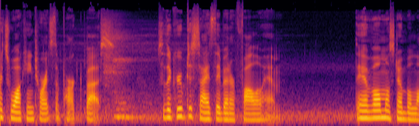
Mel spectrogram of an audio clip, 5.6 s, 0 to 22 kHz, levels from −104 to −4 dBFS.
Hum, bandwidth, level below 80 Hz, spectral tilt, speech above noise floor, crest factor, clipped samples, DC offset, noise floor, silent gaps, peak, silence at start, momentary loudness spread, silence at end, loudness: none; 17.5 kHz; -64 dBFS; -5.5 dB/octave; 22 dB; 20 dB; under 0.1%; under 0.1%; -48 dBFS; none; -8 dBFS; 0 s; 14 LU; 0 s; -26 LUFS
